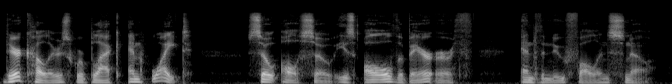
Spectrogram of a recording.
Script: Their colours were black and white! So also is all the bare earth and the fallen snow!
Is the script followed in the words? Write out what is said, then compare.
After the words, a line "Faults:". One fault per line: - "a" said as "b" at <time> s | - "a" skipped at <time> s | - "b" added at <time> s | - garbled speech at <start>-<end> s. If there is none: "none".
Their colours were black and white! So also is all the bare earth and the new fallen snow!
Faults:
- "new" added at 5.4 s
